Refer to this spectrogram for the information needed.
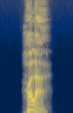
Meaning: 1. alternative form of Holunder ("elder") 2. nonsense, rubbish
- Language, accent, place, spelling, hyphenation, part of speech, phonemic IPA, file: German, Germany, Berlin, Holler, Hol‧ler, noun, /ˈhɔlər/, De-Holler.ogg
